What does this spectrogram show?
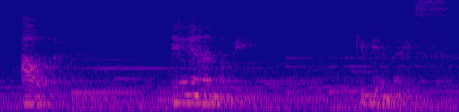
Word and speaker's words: Aleph: this is the letter Aleph enemy give me a nice darker line there so itself is a letter now olive is a silent letter it has no sound zilcho no sound however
